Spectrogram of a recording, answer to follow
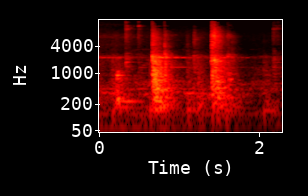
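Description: Metal clanks of a Bodycraft functional trainer's adjustable pulley carriage being moved down its column and locked in place: a few light clicks, then two sharp clanks under a second apart.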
